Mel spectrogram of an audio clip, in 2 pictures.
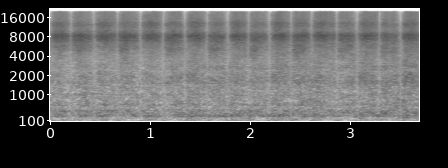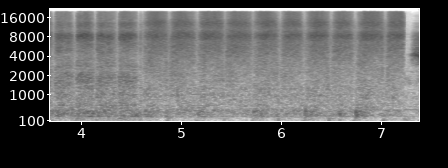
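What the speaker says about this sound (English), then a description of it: "Let's give the old 120 a shot, start knocking this down" Steady back-and-forth rasping of 120-grit sandpaper rubbed by hand over a carbon fiber car wing, in a regular rhythm of strokes, close and loud.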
